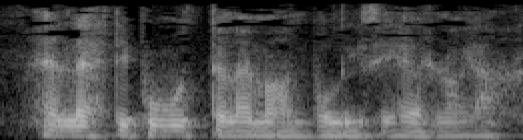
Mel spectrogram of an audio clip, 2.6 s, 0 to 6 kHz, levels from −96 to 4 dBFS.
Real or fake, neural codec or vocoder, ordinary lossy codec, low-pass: fake; vocoder, 24 kHz, 100 mel bands, Vocos; MP3, 24 kbps; 5.4 kHz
